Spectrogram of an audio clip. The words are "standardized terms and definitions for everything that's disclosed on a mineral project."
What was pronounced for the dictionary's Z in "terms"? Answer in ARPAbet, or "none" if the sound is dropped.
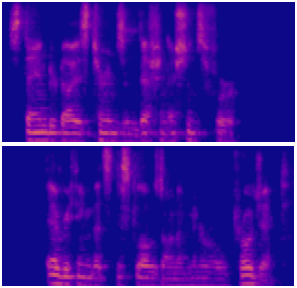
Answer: Z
